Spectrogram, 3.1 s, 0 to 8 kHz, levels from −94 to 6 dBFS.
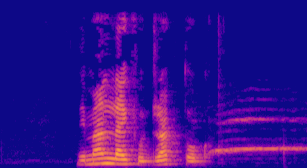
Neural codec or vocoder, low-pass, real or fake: none; 7.2 kHz; real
